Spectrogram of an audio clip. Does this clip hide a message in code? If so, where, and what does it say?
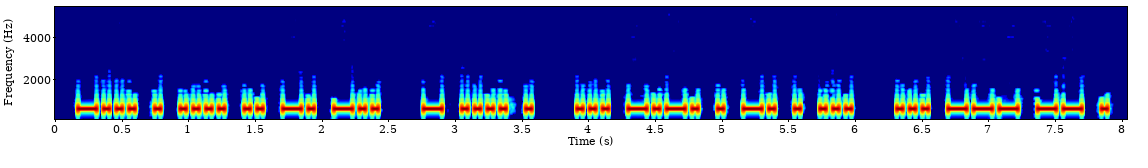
Yes: Morse code from 0.2 to 7.9 s, heard as a keyed tone, about 25 wpm, 600 Hz. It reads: BEHIND THE SCENES SOME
